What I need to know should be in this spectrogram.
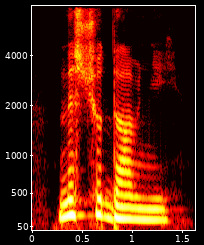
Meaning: recent
- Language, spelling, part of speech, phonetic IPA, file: Ukrainian, нещодавній, adjective, [neʃt͡ʃɔˈdau̯nʲii̯], Uk-нещодавній.ogg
